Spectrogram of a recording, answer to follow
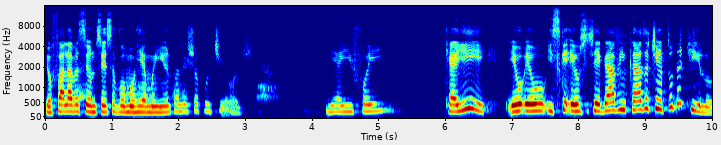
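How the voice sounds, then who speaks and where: A woman speaks with a fairly high pitch and ordinary pitch variation. Her pace is moderate, broken by long, frequent pauses. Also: big swings in loudness. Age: 50s. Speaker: community leader. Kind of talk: interview storytelling.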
